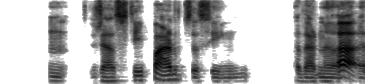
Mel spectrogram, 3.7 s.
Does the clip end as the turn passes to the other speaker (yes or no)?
yes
